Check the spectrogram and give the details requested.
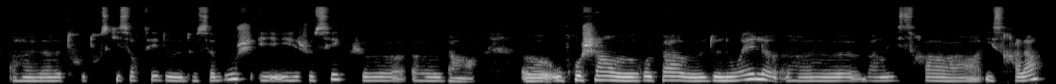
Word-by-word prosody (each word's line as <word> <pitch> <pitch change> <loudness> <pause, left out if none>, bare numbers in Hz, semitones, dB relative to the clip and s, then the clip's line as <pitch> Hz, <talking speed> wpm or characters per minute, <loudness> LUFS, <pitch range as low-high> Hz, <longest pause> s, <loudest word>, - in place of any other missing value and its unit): heu, 165 0 -1
tout 355 0 -12
tout - - -15
ce - - +1
qui - - -6
sortait 190 +1 -3
de 175 -3 0
de 170 +1 -11
sa 170 +1 -1
bouche 240 +7 +1
et 180 0 -1
et - - -3
je 180 - -5
sais 230 +6 +1 0.2
que, - - -3 0.5
heu, 170 -1 -3
ben, 145 -3 -5 0.5
heu, - - +4
au 155 +3 +3
prochain, 200 +1 +5
heu, 170 -1 +6
repas, 185 +2 0
heu, 165 0 +3
de 175 +1 +4
Noël, 200 +6 +4 0.2
heu, 165 0 -1
ben 170 0 -5
il 175 0 -7
sera 165 -2 -4
il 175 - -3
sera 170 - -1
là, 230 +8 +1
170 Hz, 180 wpm, -24 LUFS, 165-190 Hz, 0.5 s, heu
